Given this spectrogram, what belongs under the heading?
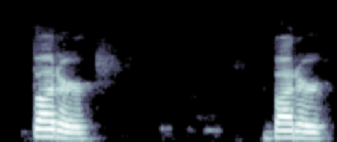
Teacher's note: if these t's are surrounded by two vowels they become pronounced as a d sound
